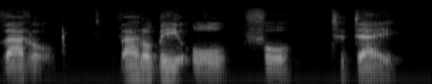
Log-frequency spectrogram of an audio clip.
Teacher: the hard T sound becomes a softer D sound, that'll, most of the time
